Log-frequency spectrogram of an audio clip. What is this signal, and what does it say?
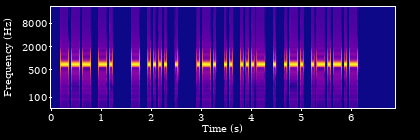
Morse code, heard as a keyed tone, about 22 wpm, 700 Hz. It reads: ON THE RIVER.
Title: Sentences from Top 1300 Words 22wpm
